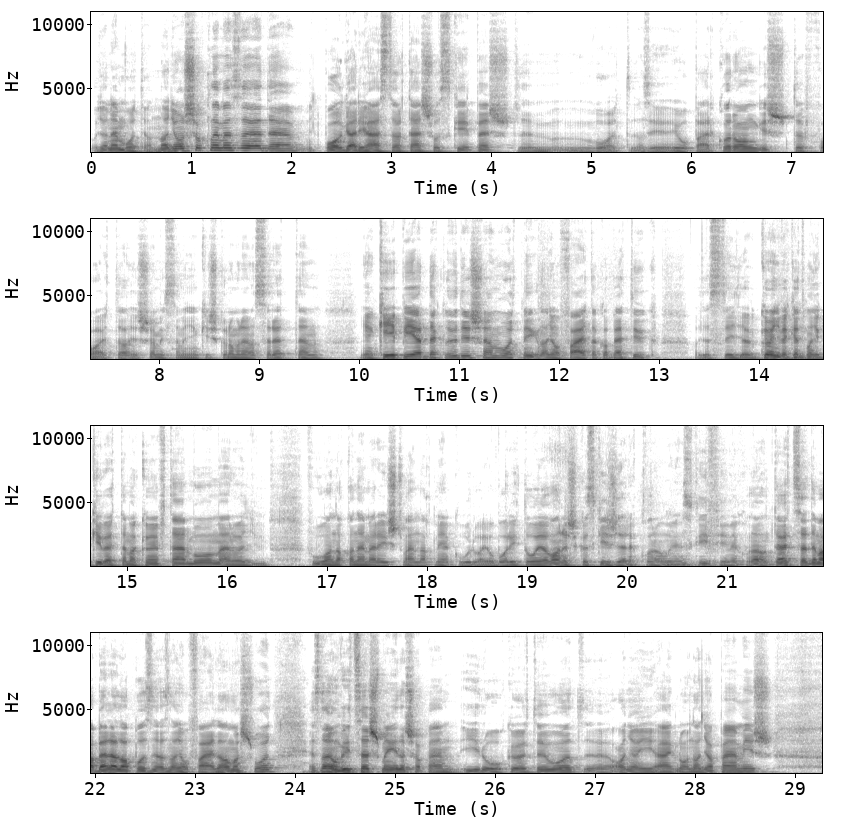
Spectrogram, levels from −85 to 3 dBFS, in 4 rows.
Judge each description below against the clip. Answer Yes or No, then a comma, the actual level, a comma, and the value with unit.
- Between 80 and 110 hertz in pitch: Yes, low, 100 Hz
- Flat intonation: No, average, 3.9 semitones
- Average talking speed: No, fast, 170 wpm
